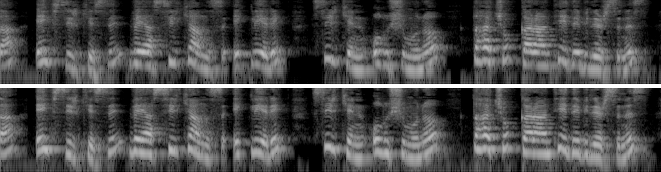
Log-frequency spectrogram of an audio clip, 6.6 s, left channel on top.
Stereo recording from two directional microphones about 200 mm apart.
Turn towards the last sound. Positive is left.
turn(degrees=-55)  # may be behind; listen again after turning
